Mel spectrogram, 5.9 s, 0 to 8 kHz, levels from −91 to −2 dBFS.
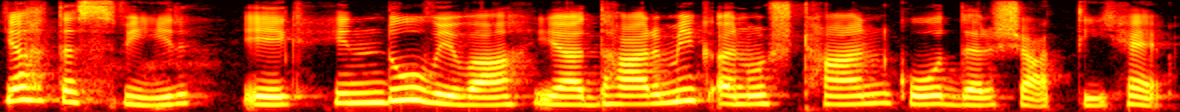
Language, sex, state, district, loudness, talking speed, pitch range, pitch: Hindi, female, Jharkhand, Ranchi, -16 LUFS, 110 wpm, 210-255 Hz, 225 Hz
